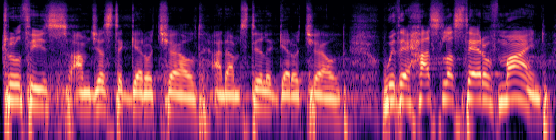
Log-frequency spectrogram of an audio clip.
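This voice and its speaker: A man's voice: mid-range voice, expressive, normal speed. A man from Uganda, giving a rhetorical keynote speech on a conference stage, with repeated phrases and direct appeals to the crowd. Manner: repetitive oratory, addresses crowd as friends. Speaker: keynote speaker and competition host. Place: large conference hall stage. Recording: long reverb of a large hall.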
